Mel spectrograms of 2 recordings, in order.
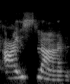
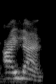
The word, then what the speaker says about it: island: I lag S is silent we are not we will not say Iceland it is not there like that we will see island why because s the silent islands is a and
